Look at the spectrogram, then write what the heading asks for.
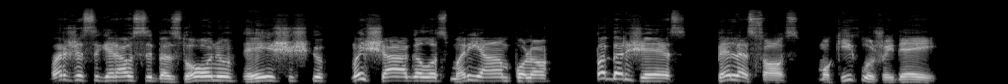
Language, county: Lithuanian, Kaunas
